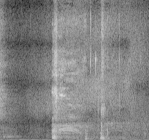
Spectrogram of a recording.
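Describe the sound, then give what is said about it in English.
A person coughing up blood, a few short, harsh coughs in quick succession over a low steady hum. “You're coughing blood.”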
